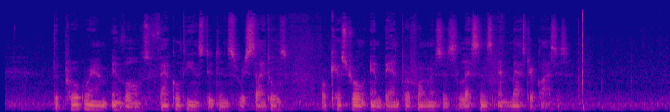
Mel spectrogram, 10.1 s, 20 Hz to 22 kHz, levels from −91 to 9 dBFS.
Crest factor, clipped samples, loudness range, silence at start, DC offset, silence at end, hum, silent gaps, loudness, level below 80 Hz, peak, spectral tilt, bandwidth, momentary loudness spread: 26 dB; under 0.1%; 2 LU; 0.1 s; under 0.1%; 0 s; none; none; -45 LUFS; -86 dBFS; -18 dBFS; -4 dB/octave; 16 kHz; 21 LU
